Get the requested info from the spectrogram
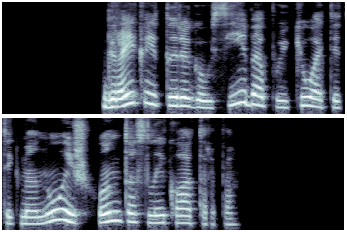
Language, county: Lithuanian, Kaunas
